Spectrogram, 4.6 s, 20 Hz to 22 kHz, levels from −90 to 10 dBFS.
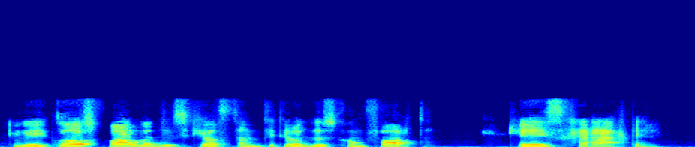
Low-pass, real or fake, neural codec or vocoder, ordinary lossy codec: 7.2 kHz; fake; codec, 16 kHz, 1 kbps, FreqCodec, smaller model; MP3, 48 kbps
